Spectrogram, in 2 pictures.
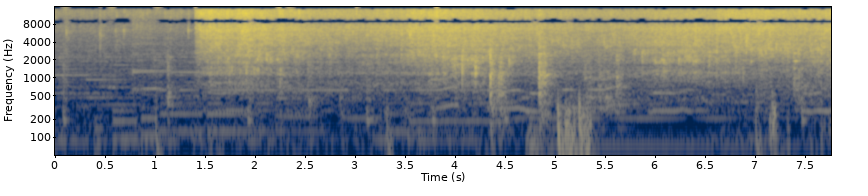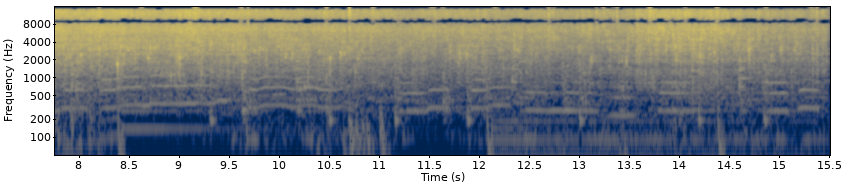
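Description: Potato pieces sizzling loudly as they fry in hot oil in a kadai, stirred with a wooden spatula. The sizzle starts suddenly about a second and a half in, as the potatoes go into the oil.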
